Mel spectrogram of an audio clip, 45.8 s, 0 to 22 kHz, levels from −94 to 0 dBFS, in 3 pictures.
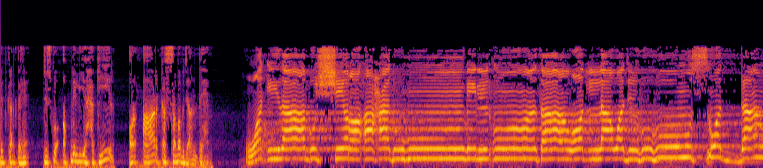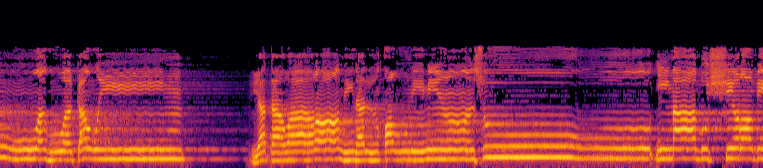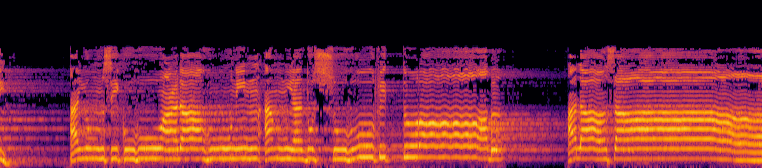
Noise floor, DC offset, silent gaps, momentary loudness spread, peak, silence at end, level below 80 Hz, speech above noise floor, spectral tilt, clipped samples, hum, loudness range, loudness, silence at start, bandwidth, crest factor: -59 dBFS; under 0.1%; none; 7 LU; -2 dBFS; 0 s; -44 dBFS; 45 dB; -3.5 dB/octave; under 0.1%; none; 4 LU; -15 LUFS; 0 s; 7.2 kHz; 14 dB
